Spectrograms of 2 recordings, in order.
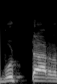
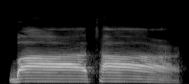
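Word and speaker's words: butter: আপনি কি একবারও বলেন বুট্টার, বাট্টার, বাট্টের, এভাবে বলেন? একটু খেয়াল করে দেখুন, এভাবে বলেন না।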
